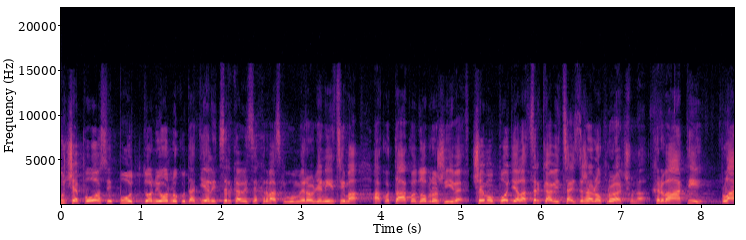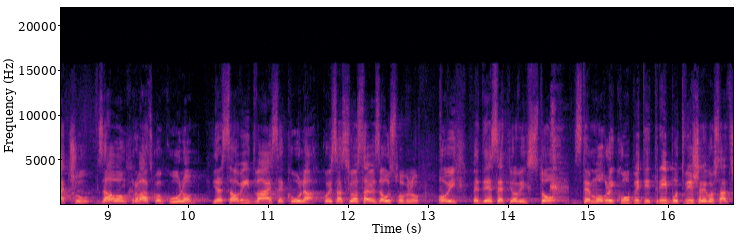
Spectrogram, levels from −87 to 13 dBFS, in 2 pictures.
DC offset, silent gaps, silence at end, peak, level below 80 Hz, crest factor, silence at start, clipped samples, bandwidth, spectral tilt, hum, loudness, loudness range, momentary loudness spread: under 0.1%; none; 0 s; -2 dBFS; -66 dBFS; 14 dB; 0 s; under 0.1%; 15 kHz; -3.5 dB/octave; none; -17 LUFS; 1 LU; 5 LU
